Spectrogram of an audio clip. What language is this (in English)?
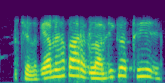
Punjabi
